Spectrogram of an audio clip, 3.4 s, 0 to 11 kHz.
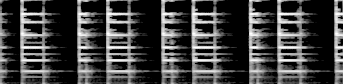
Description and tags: triangle-140-bpm-003
triangle, 140-bpm, loop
